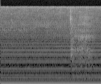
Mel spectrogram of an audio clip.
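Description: Steady electrical mains hum with a ladder of overtones, unchanging, over a faint hiss.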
